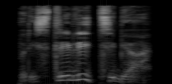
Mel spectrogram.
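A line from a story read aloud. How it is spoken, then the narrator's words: Booming. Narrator (Russian): прогремел голос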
